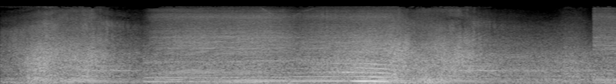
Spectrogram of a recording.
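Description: A sports car's engine running hard at speed, its note rising and falling several times as it accelerates, loudest about five seconds in.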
